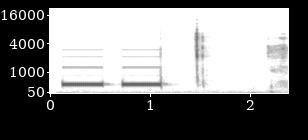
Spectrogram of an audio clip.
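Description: Telephone ringback tone heard through a handset held to a microphone: one Australian-style double ring, two short steady buzzing tones in quick succession. About a second and a half in there is a sharp click as the line picks up.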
